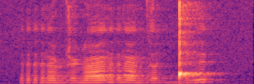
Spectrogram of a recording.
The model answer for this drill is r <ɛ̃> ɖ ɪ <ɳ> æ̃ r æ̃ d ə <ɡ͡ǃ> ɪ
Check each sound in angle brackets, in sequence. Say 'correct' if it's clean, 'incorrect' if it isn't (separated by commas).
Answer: correct, correct, correct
